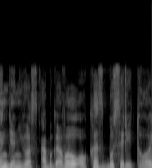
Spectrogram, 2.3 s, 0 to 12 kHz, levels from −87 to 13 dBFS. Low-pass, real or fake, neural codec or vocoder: 7.2 kHz; real; none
